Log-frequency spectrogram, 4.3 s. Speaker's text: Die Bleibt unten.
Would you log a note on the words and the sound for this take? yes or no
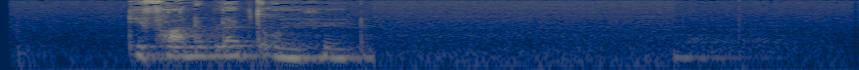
yes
